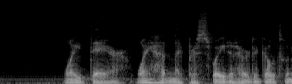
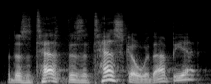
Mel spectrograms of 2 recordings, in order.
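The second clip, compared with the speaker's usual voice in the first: higher, louder helpful clerk; shop clerk; 5 semitones higher, 7 dB louder than usual. Acted. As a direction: offer the answer brightly. Clerk suggests Tesco.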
